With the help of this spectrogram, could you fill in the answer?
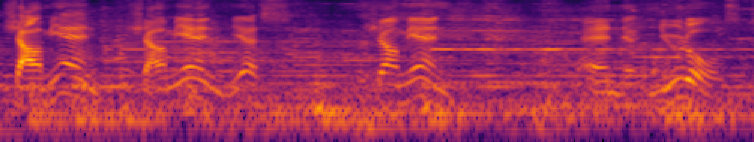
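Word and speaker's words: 小面: How do we pronounce that again? Xiaomian. Xiaomian.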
